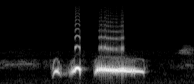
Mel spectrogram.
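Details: Decoy spotted dove, a prized singer said to be one in thirty, gives one phrase: a soft short note, a sharper rising note, then a sustained, slightly descending coo; a faint distant call follows.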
